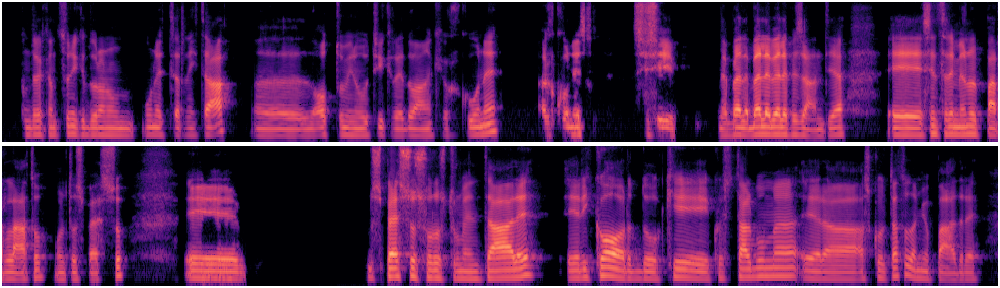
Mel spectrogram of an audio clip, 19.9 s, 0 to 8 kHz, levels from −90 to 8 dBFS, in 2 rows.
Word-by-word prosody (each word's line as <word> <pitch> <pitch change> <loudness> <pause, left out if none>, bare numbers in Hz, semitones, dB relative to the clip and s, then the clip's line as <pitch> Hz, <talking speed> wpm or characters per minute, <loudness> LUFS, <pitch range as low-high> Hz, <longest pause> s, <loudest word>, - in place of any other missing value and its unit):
con 110 - -13
delle 110 0 -4
canzoni 115 +2 -6
che 110 - -9
durano 105 -1 -3
un 100 -1 -7
un'eternità, 105 -2 -2 0.2
ehm, 95 -1 -6
8 110 +2 -5
minuti 105 +1 -7
credo 100 0 -7
anche, 95 0 -7
alcune, 120 +9 -4 0.3
alcune - - -3
s - - -8 0.4
sì - - -3
sì, 110 -1 +3 0.5
eh 95 0 -7
belle, 110 0 +4
belle, 115 +1 +8
belle 115 0 +7
pesanti, 105 -3 -4
eh, 110 +1 0 0.4
e 105 -1 +4
senza 120 -1 -3
nemmeno 115 0 +1
il 120 0 -1
parlato, 105 +4 0
molto 100 0 -8
spesso. 100 +10 -4 0.5
Ehm 115 -2 +2 1.2
Spesso 135 +2 +5
solo 125 -2 +1
strumentale 120 - +3
e 120 0 -3
ricordo 120 -4 +3
che 115 -1 -1
quest'album 140 +5 -1
era 105 -2 -1
ascoltato 125 +8 -6
da 140 - -2
mio 115 -2 -8
padre, 100 0 -6
110 Hz, 130 wpm, -23 LUFS, 105-120 Hz, 1.2 s, belle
